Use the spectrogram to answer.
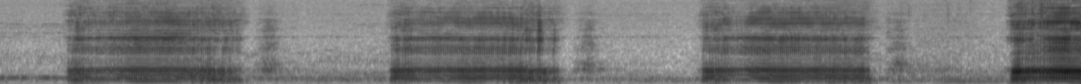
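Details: Loud, long, rough snoring about every two and a half seconds with quiet gaps between, from a man said to be drunk; snoring.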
